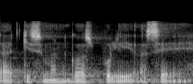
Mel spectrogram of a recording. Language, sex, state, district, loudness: Assamese, male, Assam, Hailakandi, -16 LUFS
